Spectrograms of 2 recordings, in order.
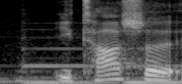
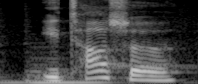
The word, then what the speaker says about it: itasha: made and how two people got into it itasha is spelled i t a s h a etasha is a japanese term for painful car quite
